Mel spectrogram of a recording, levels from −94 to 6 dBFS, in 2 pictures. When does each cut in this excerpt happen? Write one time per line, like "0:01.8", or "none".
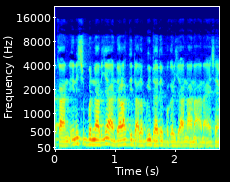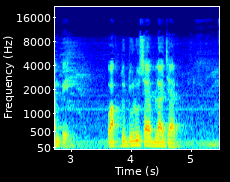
none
